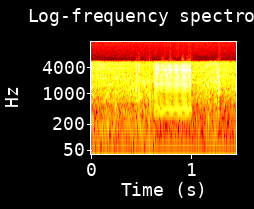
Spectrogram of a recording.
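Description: A metal detector sounds a short tonal beep that signals a target in a field, brief and moderately quiet against faint background noise.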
